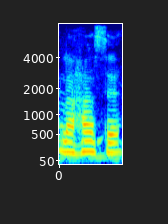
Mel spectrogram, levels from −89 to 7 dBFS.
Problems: constant background noise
